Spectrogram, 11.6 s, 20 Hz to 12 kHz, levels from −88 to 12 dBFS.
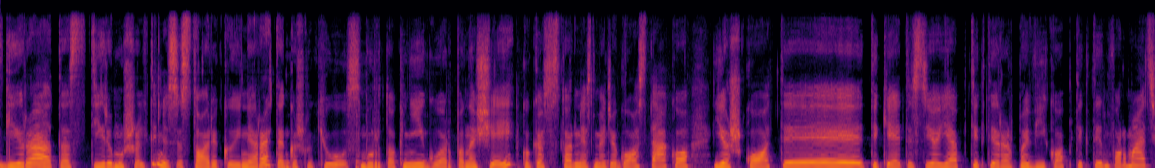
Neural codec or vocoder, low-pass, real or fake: none; 10.8 kHz; real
